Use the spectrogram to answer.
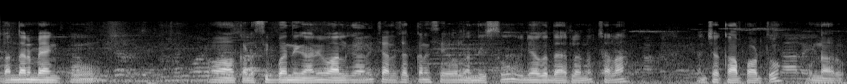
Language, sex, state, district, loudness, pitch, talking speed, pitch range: Telugu, male, Telangana, Nalgonda, -17 LUFS, 105 Hz, 115 wpm, 100-115 Hz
